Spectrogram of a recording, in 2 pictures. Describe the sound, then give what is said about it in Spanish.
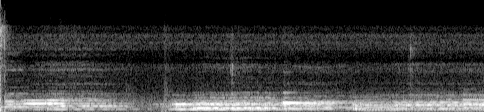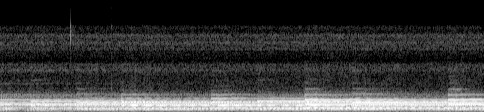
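A large old clock chimes a slow melodic tune, its sustained bell-like tones ringing and overlapping in a steady sequence of notes with no talking. “Ese tipo de reloj, o sea, esa tonada de reloj me suena a los animes, como por ejemplo eh, termina la escuela que hace tin, tun, tun, tun, tin, tin, tun.”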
